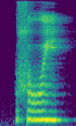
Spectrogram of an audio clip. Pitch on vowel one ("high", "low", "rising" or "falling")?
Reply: high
